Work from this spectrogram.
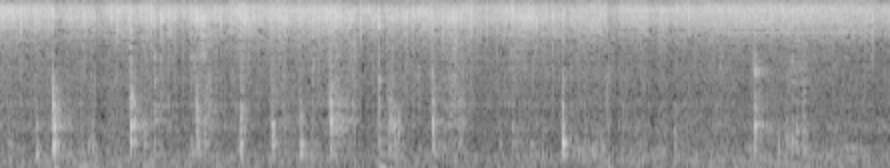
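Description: Finely chopped medium-sized onion frying in a pan for tomato chutney, a steady close sizzle with repeated scraping strokes of a stirring spoon throughout.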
